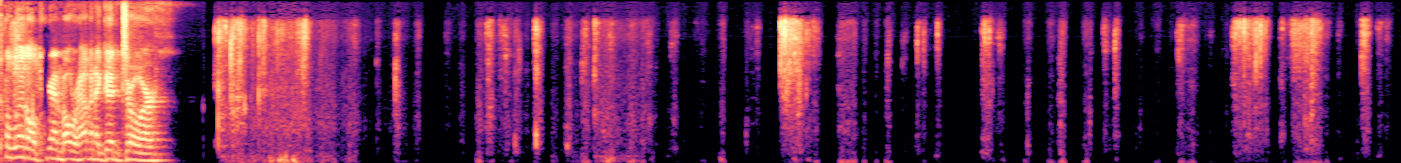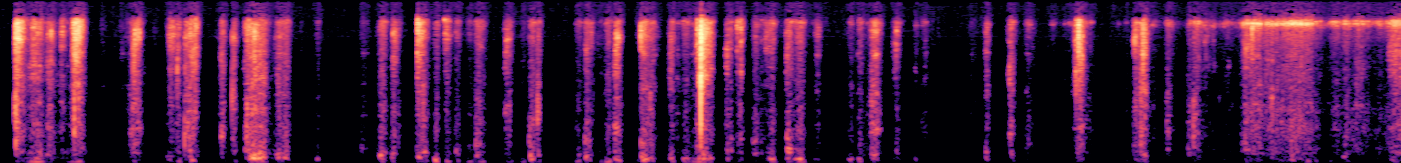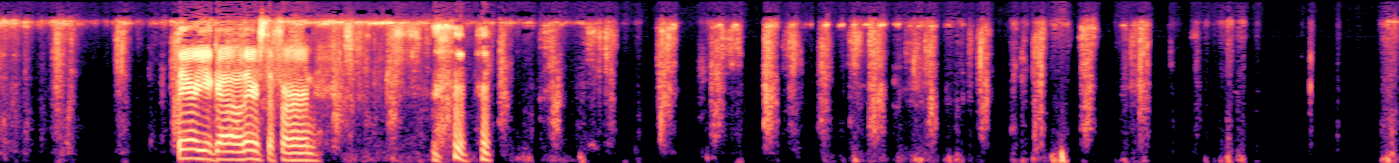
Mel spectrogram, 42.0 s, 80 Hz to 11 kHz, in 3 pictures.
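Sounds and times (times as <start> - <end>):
footsteps crunching on sand: 28.0 - 39.6
faint scratching and rustling: 33.1 - 40.5.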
